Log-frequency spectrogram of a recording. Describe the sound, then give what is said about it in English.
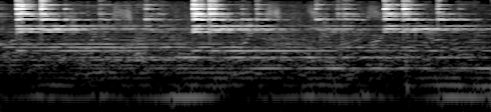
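A hand bell rung by a young woman at the front door of an old church house, out to a city street: a few quick, bright clanging bursts, with steady ringing tones lingering between the shakes over a low background hum. “A young lady in a black overcoat opens one of the front doors of their old church house and rings a bell out to a city street.”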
